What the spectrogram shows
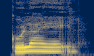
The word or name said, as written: gulvareal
